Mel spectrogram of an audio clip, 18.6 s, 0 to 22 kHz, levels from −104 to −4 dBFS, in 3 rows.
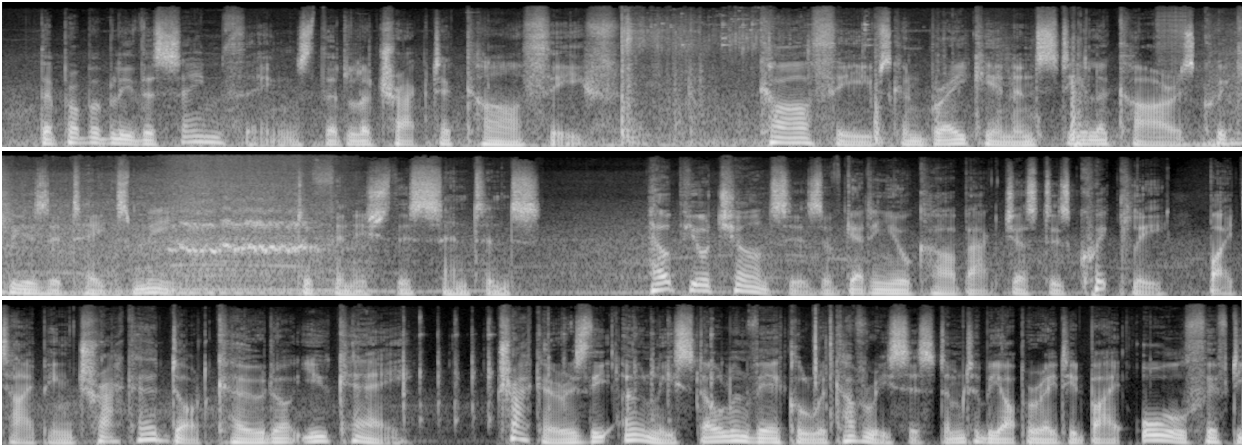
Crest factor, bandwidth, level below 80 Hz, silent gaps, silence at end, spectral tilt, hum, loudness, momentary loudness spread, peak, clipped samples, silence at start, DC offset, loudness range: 20 dB; 19.5 kHz; -34 dBFS; none; 0 s; -4 dB/octave; none; -22 LUFS; 7 LU; -2 dBFS; under 0.1%; 0 s; under 0.1%; 3 LU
